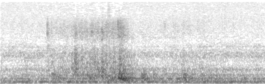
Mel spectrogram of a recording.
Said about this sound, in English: Turn off the bridge lights. I want to open this window. All right. There.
